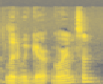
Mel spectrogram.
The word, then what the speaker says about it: Ludwig Göransson: Ludwig Göransson? – I wasn't even trying to pronounce it, but you can. Yeah, yeah, good job. You got it.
